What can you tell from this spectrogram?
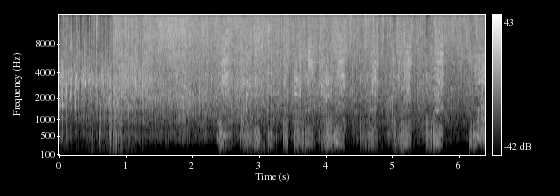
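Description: Shallots and capsicum sizzling loudly as they go into hot butter in a black wok. From a couple of seconds in, a metal ladle stirs them in repeated strokes over the steady sizzle.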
